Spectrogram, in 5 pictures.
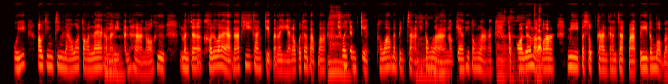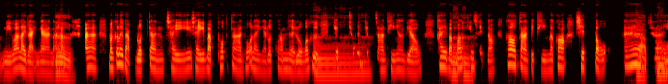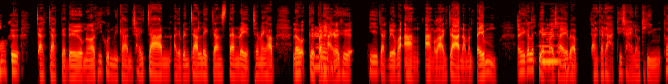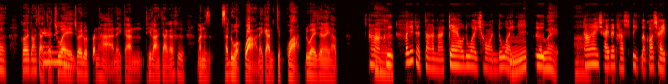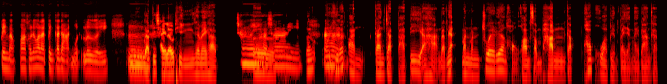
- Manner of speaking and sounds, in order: none
- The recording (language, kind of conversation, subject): Thai, podcast, เคยจัดปาร์ตี้อาหารแบบแชร์จานแล้วเกิดอะไรขึ้นบ้าง?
